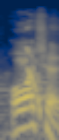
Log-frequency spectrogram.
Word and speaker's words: orchard: ard น นะ ครับ ครา นี้ ลง ท้าย ด้วย ard เนี่ย บ้าน เรา สำเนียง เรา นั นะ ครับ จะ ไป สล ใส่ สระ อา กัน ไป เ นะ ครับ แต่ อยาก จะ บอก นะ ครับ ว่า ของ ฝรั่ง หรือ ภาษา อังกฤษ ก็ ใส่ สระ เออ กัน หมด ครับ orchard นั่น เอง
